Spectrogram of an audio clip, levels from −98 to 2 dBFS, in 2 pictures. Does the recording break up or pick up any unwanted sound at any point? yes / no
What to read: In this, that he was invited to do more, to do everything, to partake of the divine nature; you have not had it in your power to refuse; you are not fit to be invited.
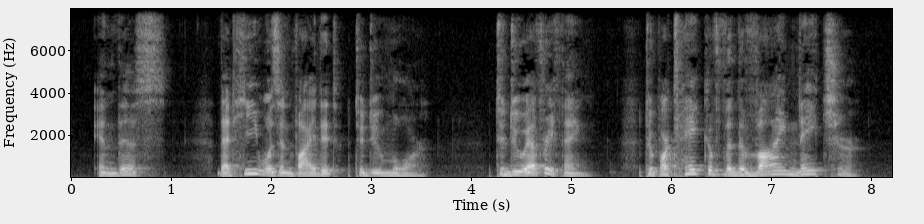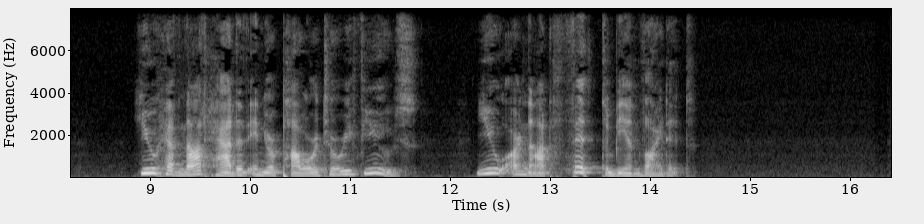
no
